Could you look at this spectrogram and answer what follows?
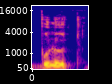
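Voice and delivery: بلوت with ordinary short u sounds, no doubled letter; plain normal u. Shown as a demonstration. Teacher showing students the plain way to say بلوت. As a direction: say بلوت evenly as bu-lut, nothing stretched. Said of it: "فقط عادی نرمال بلوت".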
